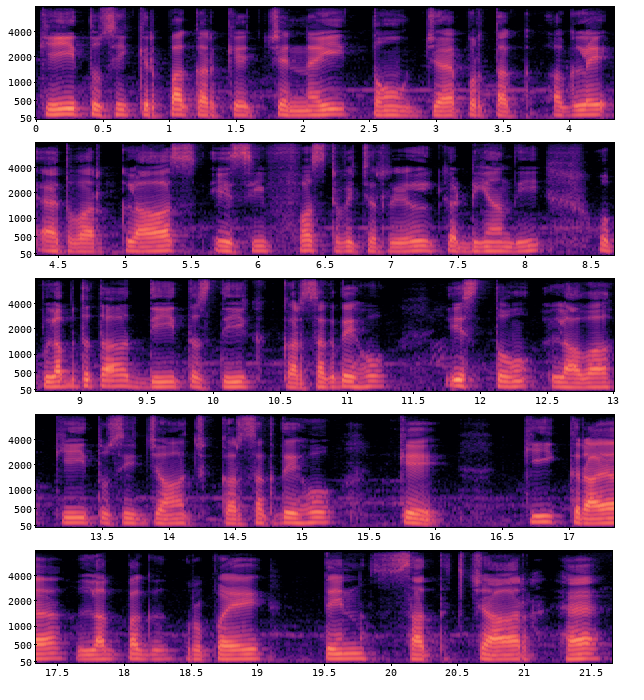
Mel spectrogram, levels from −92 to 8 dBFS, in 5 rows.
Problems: constant background noise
